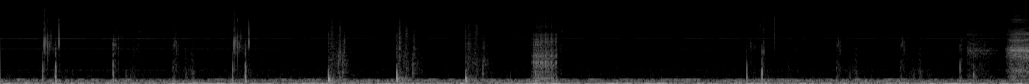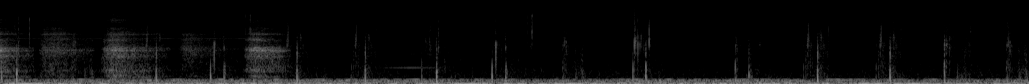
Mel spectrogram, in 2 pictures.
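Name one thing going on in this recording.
Footsteps tap slowly and evenly on a hard floor.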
